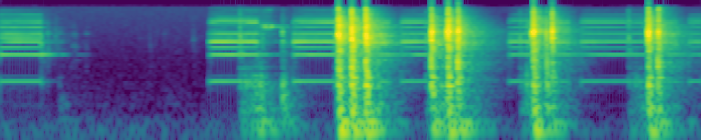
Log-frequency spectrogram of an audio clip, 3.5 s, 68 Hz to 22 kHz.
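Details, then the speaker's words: 1987 Mazda RX-7 power window regulator: motor runs with bursts of sharp, uneven clacking and ratcheting as the sprocket skips over a gap where the bead chain's beads have broken; earlier bead-filling repairs didn't hold. "And there's what happens when the beads break. You end up with this gap in here where the sprocket basically is spinning on the chain, so to speak, because there are no chain teeth in the sprocket anymore."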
